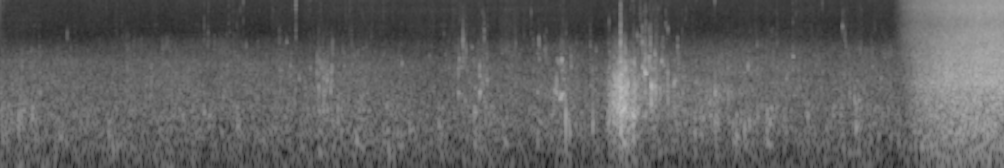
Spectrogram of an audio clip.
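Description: Low, muffled underwater rumble, with a short swish about six seconds in. About nine seconds in it gives way to the louder, hissing wash of ocean surf breaking on a rocky shore.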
